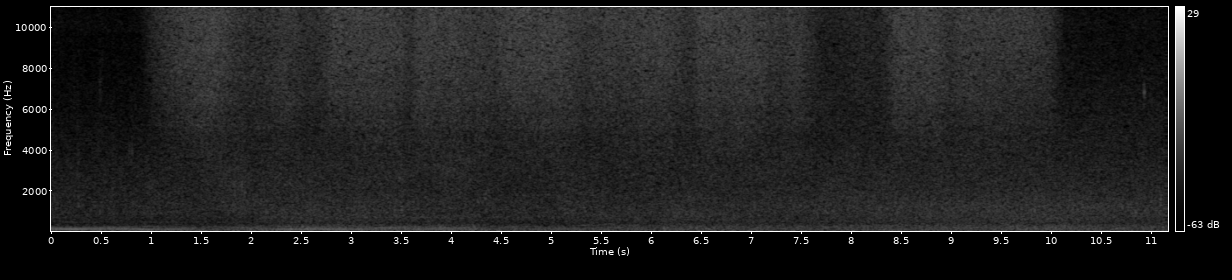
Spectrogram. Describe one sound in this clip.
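Sand pours steadily from a bag onto the ground with a soft hiss.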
